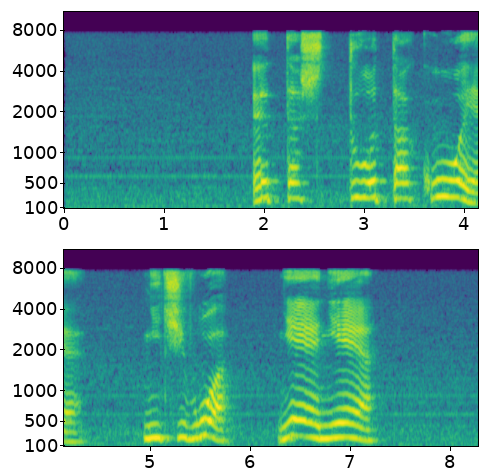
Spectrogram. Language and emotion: Russian, angry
